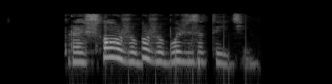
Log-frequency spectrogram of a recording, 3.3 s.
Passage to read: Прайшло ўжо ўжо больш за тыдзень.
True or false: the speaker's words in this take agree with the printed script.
true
